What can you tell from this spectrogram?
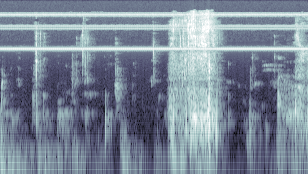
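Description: Slurping soup from a small steel bowl held to the lips: two loud slurps, the second starting near the end, after soft mouth clicks.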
